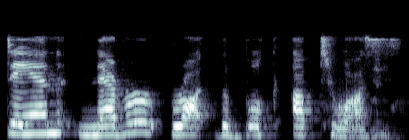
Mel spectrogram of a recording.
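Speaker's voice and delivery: usual speaking voice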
